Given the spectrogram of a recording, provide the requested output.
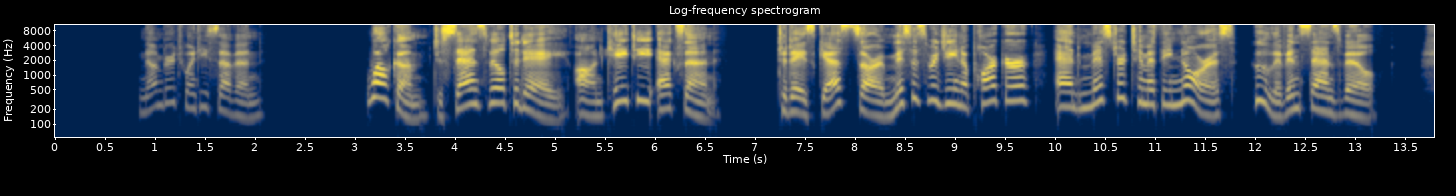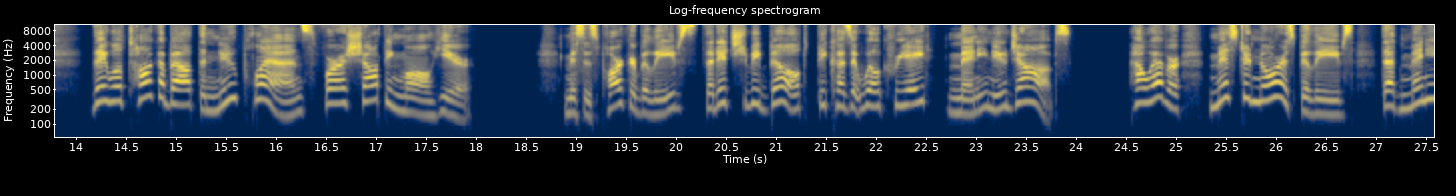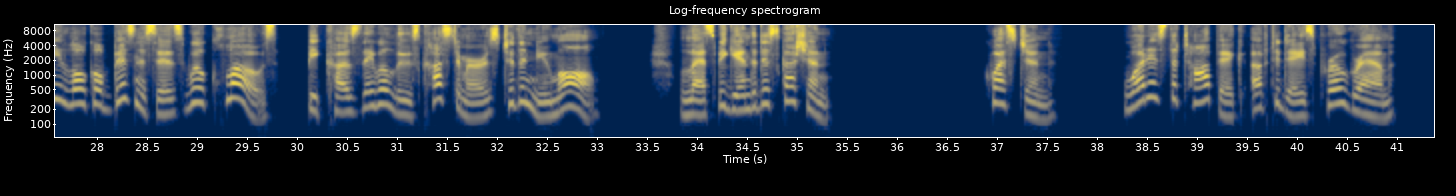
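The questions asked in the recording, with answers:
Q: what is the topic of today's program?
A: Plans for a new shopping mall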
